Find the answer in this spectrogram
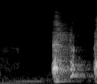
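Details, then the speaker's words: Single loose, forceful cough after a quiet pause: elderly man in a nursing role-play demonstrates effective cough after three deep breaths to expel phlegm into a sputum container; productive cough. "lalu dibuang ke kutub ke ke tempat sputum"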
